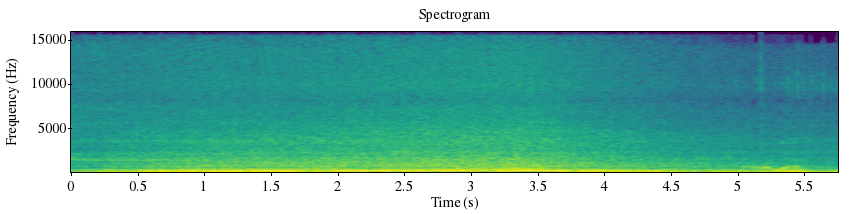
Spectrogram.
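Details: JAC J6 radiator cooling fan motor, run by jumping the sensor, hums with a wavering tone then slides in pitch as the broken blade slips loose on its worn shaft hub after a makeshift iron fix.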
